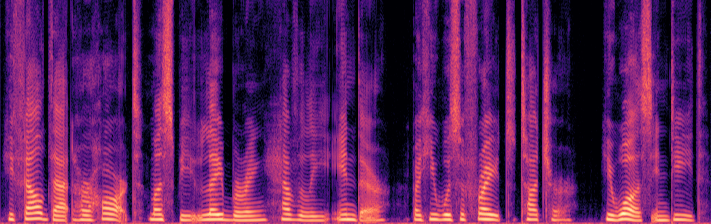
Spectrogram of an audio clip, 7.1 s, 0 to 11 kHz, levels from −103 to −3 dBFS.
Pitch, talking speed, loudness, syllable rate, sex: 230 Hz, 175 wpm, -18 LUFS, 4.3 syllables/s, female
